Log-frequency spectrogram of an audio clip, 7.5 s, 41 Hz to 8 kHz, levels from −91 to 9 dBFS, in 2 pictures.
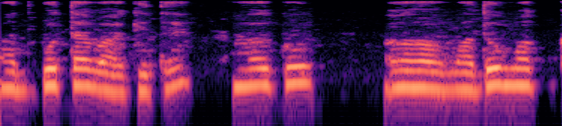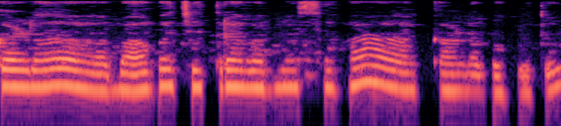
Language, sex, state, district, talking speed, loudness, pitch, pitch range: Kannada, female, Karnataka, Dharwad, 55 wpm, -17 LUFS, 210 Hz, 190-225 Hz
